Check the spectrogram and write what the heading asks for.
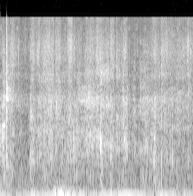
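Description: Scratch-off lottery tickets of thin card stock being handled and shifted on a wooden table: a sharp click at the start, then faint rustling and light contact noises.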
